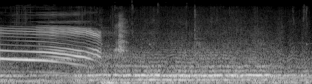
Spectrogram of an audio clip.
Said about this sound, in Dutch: In het kasteel wachten honderden wespen de nachtwacht op. Ze zwermden rond Svika.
